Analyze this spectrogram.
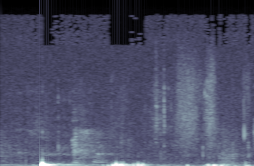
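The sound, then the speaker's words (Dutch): A few footsteps thud across a hall at an uneven walking pace as someone walks from the far end of the table: one sharper step near the start, then softer, duller steps. Faint voices murmur in the background. “Dat is de verst mogelijke uithoek van de zaal. Dat is goed voor het bewegen. Stappen.”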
